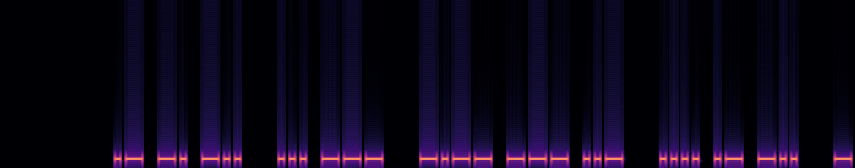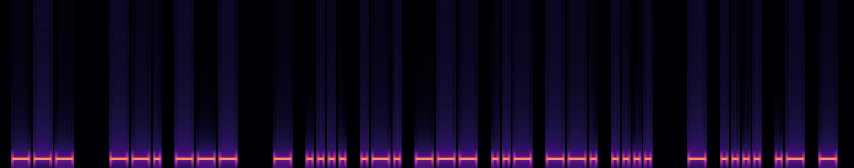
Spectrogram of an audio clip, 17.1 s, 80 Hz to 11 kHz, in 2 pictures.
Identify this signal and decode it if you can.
Morse code, heard as a keyed tone, about 22 wpm, 700 Hz. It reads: AND SO YOU HAD TO GO THROUGH THAT
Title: Sentences from Top 1000 Words - Review Part 1 - 22wpm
